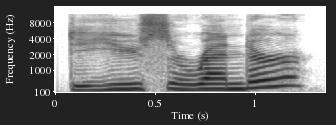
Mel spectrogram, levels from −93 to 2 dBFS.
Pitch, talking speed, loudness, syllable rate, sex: 235 Hz, 135 wpm, -15 LUFS, 4.1 syllables/s, female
